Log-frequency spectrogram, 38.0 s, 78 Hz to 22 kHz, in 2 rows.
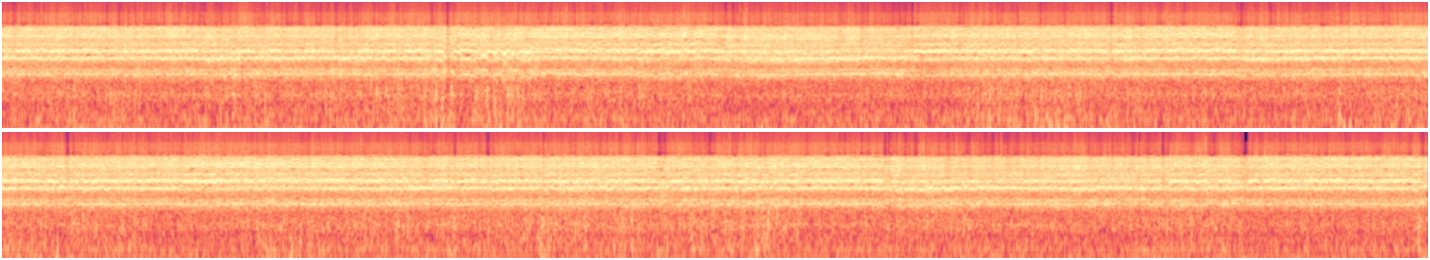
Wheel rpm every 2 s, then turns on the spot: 230, 230, 230, 230, 230, 220, 230, 230, 230, 230, 230, 230, 240, 240, 240, 230, 230, 230, 240.
none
